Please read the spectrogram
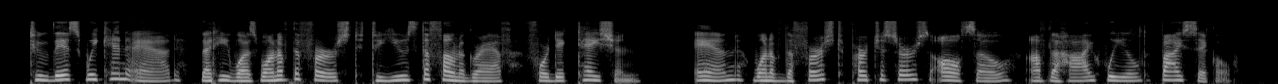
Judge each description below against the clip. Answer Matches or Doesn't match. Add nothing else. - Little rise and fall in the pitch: Doesn't match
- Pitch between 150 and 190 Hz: Matches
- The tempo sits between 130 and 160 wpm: Matches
